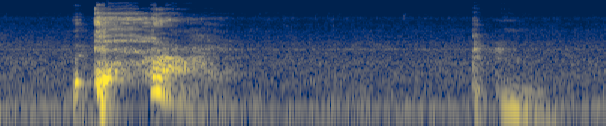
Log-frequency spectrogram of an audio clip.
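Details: Throat clearing: two sharp throat-clearing bursts with a harsh rasp, the second softer, in a quiet room.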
